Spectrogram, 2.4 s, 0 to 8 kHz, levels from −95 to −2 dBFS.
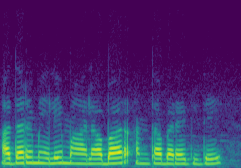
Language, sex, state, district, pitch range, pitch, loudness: Kannada, female, Karnataka, Bidar, 225-250 Hz, 235 Hz, -15 LUFS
